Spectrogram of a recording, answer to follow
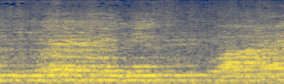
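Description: Voices chanting in unison, holding long notes, with a new phrase rising near the end.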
